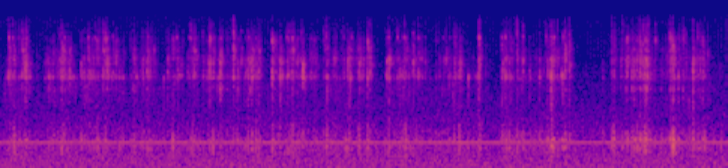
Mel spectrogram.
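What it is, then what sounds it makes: Foil bubble wrap sheet. A foil-laminated plastic bubble wrap sheet held upright is tapped and scratched quickly with the fingertips across its foil bubbles. The result is a dense, continuous stream of crisp, bright crinkling clicks over a steady faint tone.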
